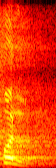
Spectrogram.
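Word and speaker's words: قل: যেমন একটা অক্ষর আছে কফ বড় কফ। যেমন কফ দিয়ে একটা শব্দ আছে কুল।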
